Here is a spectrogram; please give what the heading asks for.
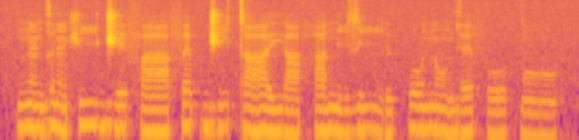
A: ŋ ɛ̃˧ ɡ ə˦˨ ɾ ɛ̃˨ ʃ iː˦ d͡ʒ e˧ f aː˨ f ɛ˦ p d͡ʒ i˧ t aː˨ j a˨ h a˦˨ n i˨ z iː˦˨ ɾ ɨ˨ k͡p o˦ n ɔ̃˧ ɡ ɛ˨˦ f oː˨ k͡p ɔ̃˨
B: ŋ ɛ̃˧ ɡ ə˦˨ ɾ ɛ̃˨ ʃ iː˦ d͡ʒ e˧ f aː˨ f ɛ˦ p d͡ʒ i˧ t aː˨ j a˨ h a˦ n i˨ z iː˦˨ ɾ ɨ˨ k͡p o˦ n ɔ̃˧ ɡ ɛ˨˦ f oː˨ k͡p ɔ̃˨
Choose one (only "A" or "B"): B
